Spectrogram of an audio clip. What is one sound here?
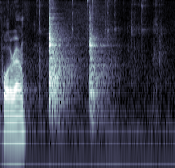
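A bar thuds against the floor twice, ringing in the hall.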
